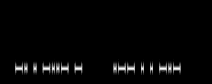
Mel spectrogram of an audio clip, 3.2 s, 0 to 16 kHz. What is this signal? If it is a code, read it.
Morse code, heard as a keyed tone, about 36 wpm, 700 Hz. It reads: NEXT WEEK
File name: UK MASTER QSOs TRAINING / 35WPM / UK MASTER QSOs 0036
